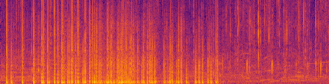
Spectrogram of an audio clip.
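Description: Fireworks crackle loudly overhead.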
